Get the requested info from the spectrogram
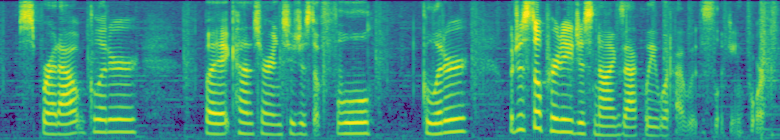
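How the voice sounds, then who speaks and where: With music in the background, a woman speaks at a fairly high pitch with fairly even intonation. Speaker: nail art tutorial creator. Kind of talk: tutorial voiceover. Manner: fast.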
